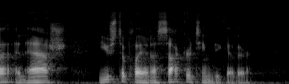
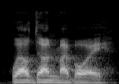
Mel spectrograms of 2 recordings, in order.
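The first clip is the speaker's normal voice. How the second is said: pirate captain voice; 8 dB louder than usual. A narrator's reading. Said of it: "said Bluebriar".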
